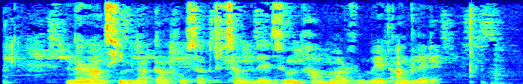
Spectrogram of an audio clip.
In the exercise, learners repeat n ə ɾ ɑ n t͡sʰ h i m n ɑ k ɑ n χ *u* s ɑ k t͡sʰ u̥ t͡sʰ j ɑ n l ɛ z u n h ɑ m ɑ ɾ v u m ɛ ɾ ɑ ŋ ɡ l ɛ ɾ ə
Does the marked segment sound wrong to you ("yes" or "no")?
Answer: yes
